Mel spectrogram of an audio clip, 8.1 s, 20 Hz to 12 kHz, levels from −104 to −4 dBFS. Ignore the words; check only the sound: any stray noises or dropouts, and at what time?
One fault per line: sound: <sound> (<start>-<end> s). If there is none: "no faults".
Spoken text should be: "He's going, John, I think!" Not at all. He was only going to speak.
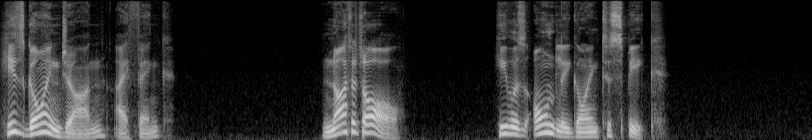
no faults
